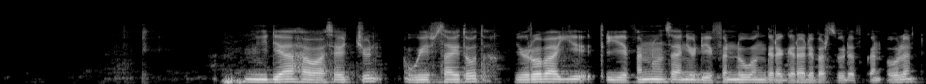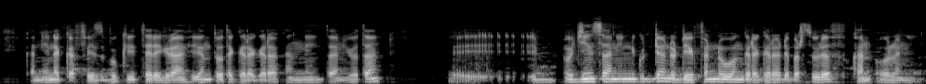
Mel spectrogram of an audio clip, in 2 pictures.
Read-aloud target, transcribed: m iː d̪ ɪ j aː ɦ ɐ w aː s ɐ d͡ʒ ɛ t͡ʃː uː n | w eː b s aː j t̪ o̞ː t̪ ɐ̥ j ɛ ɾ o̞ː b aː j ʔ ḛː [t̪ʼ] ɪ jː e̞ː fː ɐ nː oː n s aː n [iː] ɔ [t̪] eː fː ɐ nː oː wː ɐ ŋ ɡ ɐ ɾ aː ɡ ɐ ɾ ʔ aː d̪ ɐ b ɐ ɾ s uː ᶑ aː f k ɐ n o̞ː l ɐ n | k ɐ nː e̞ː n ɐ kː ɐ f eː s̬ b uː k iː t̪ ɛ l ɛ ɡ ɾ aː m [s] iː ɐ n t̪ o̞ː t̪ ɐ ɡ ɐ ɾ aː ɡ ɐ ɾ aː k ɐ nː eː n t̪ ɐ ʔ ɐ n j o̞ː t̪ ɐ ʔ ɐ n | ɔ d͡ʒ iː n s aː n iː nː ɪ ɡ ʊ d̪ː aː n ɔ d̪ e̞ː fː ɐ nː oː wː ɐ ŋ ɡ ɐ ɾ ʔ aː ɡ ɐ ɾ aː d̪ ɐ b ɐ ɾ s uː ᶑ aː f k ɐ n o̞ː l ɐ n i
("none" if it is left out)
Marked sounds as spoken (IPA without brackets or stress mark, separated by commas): t̪ʼ, iː, d̪, f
